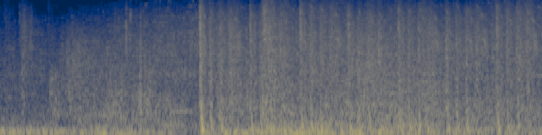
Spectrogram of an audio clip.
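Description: Gunfire in a multiplayer shooter game, a sharp loud shot at about one second followed by a dense spread of distant rattling shots under constant game noise.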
